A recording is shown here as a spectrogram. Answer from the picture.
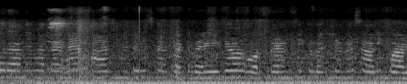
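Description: A high-pitched voice in short, pitch-bending phrases, over a steady low rumble.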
